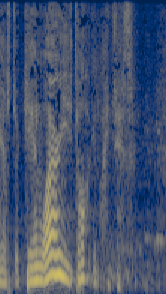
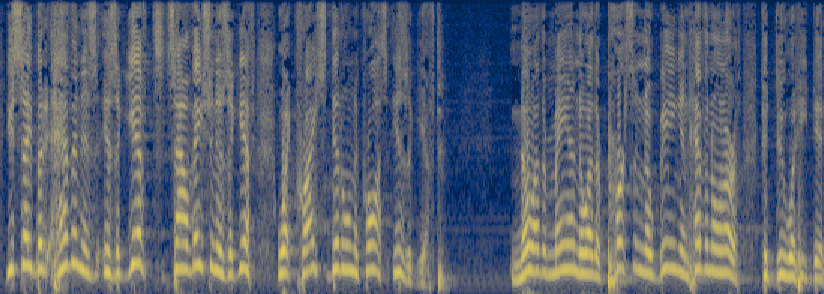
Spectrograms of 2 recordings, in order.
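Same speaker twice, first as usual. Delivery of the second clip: loud, high, fired-up sermon delivery; full-force preaching; 6 semitones higher, 6 dB louder than usual. Acted. Pastor thundering at his church, loud preaching. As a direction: preach it hard to the congregation.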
